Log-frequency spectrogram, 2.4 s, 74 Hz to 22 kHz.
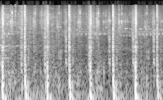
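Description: Footsteps in the Metal Gear Solid 4 stealth game, a steady run of crisp, evenly spaced thuds about every third of a second, close and clear over a soft background hum.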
